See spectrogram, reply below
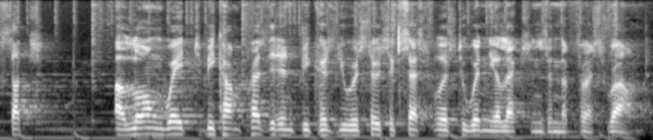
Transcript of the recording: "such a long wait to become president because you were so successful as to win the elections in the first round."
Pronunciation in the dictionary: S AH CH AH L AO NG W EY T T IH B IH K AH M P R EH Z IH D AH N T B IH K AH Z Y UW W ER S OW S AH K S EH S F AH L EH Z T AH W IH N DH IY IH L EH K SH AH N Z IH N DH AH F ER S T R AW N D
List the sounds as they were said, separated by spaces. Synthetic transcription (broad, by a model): S AH CH AH L AO NG W EY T T IH B IH K AH M P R EH Z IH D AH N B IH K AH Z Y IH W ER S OW S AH K S EH S F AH L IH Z T AH W IH N DH IY IH L EH K SH AH N Z IH N DH AH F ER S T R AW N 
